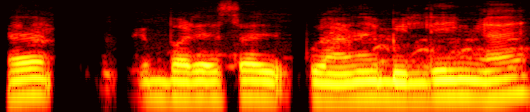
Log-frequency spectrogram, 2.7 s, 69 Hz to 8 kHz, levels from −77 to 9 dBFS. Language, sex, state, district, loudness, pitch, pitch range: Hindi, male, Bihar, Muzaffarpur, -13 LUFS, 130 Hz, 125-135 Hz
